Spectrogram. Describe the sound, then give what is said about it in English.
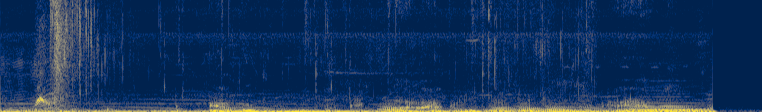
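A toad catches and eats a fly: a loud, wet croaking slurp with squishy gulping noises, running continuously for about three and a half seconds before stopping abruptly. “And he eats a fly.”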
